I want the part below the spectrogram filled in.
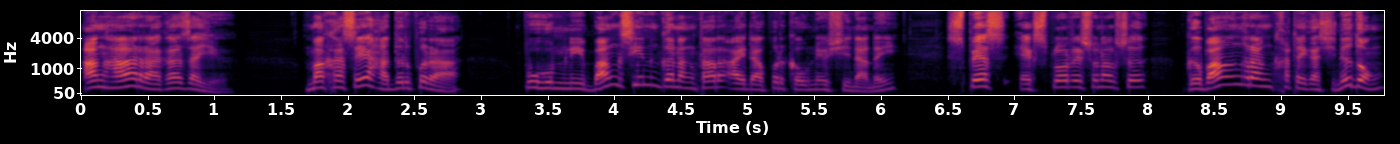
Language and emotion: Bodo, angry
